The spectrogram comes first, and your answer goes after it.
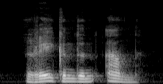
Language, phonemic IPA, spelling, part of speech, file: Dutch, /ˈrekəndə(n) ˈan/, rekenden aan, verb, Nl-rekenden aan.ogg
- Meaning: inflection of aanrekenen: 1. plural past indicative 2. plural past subjunctive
